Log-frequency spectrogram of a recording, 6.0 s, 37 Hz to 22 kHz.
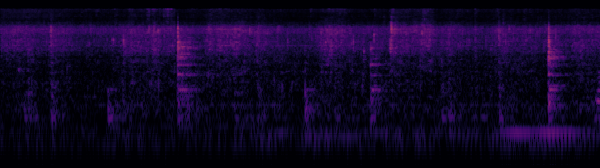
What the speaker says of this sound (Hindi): दो से 3 मिनट टिंडे डाल के हम इसको भून लेते हैं अच्छे से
